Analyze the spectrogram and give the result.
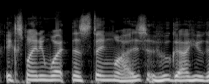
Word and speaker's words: hygge: H-Y-G-G-E. Yeah. I always, to be honest, say hygge, but I think the real pronunciation is hygge.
